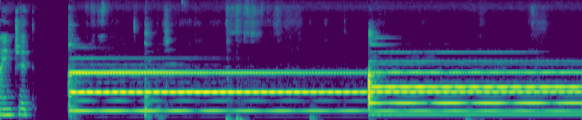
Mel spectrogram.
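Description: A metal singing bowl is struck and rings with a long, steady, humming tone.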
